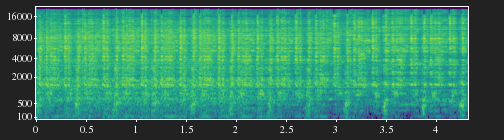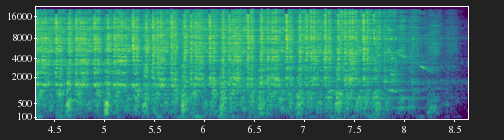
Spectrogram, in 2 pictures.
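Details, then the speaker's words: 2013 Royal Enfield Classic 500 EFI single, cold idle viewed through the pushrod inspection panel: even, quick mechanical ticking at about two and a half beats a second, pumping oil, with no knocking or pinging. "Okay, so that's definitely pumping oil while it's cold. But everything sounds silent, like there's no knocking, there's no pinging."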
